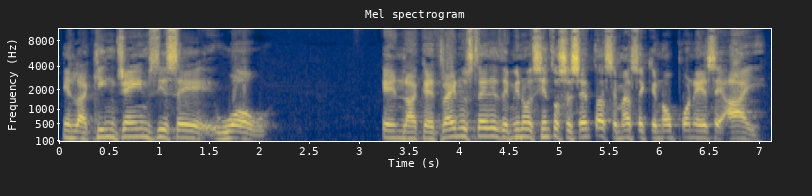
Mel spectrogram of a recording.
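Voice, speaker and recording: A pastor preaches to his congregation, addressing them as brothers and acting out quoted cries of woe. His voice sits on the high side, a little mellow, with a steady tone and an unhurried pace.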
